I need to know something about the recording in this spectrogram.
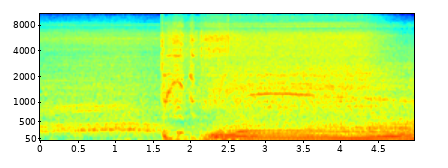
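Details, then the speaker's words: Honda Civic D16Y7 with Jackson Racing supercharger fitted for a day, stock injectors and ill-fitting throttle cable, first test start: brief crank, catches and settles into steady even idle with firm low hum, then a rev; normal, clean start-up. "it seems to start up. Give it a rev. Wow, that sounds awesome."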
